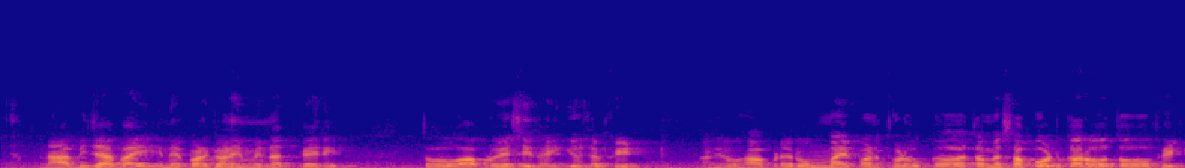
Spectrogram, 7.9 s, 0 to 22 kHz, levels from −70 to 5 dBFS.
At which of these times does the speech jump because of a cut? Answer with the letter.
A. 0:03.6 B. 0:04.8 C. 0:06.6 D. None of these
B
